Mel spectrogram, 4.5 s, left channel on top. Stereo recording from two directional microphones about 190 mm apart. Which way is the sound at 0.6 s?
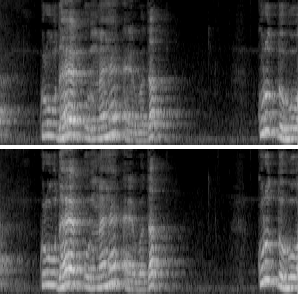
35° right (ahead or behind).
